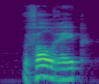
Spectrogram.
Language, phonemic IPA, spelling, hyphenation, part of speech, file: Dutch, /ˈvɑl.reːp/, valreep, val‧reep, noun, Nl-valreep.ogg
- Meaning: 1. rope ladder; originally a single rope with knots 2. opening in a ship's railings 3. accommodation ladder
